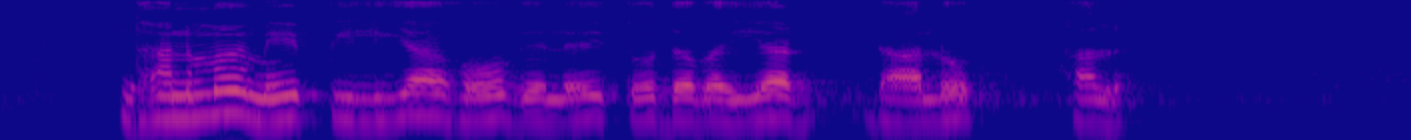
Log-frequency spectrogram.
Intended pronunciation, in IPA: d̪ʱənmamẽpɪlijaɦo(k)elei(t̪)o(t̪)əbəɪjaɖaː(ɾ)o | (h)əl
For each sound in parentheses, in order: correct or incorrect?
incorrect: ɡ, correct, incorrect: d̪, incorrect: l, correct

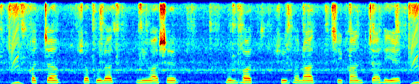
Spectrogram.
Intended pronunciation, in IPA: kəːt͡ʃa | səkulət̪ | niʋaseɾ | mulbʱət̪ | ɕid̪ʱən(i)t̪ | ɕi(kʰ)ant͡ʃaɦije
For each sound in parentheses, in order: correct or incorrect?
incorrect: a, correct

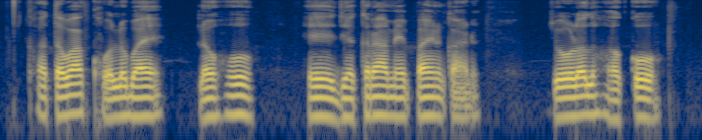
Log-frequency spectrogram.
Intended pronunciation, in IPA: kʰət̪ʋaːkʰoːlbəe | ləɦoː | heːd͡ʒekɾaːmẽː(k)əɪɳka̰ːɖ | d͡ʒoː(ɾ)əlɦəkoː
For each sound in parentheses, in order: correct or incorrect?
incorrect: p, incorrect: ɽ

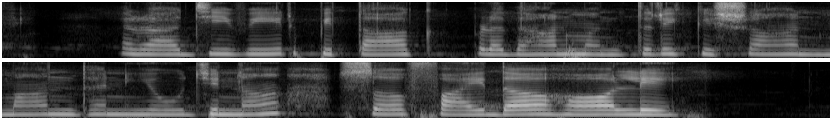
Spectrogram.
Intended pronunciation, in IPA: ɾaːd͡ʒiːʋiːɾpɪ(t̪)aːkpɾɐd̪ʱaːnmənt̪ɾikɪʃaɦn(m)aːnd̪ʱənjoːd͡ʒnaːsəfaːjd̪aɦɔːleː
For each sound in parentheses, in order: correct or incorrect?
correct, correct

